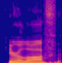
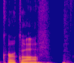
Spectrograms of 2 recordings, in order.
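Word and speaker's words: Kirilloff: be Jeffers K uh kirov where is it kiroff oh no one's ever corrected me and I've been saying his name wrong for a few days now Koloff and uh Margo Jeffers Koloff and Margo I've been saying Kirk off and no one's bothered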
